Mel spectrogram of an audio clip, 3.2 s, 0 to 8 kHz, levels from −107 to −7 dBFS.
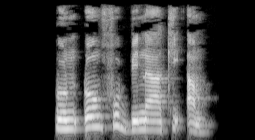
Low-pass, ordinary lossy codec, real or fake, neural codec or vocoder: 7.2 kHz; MP3, 48 kbps; real; none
